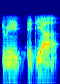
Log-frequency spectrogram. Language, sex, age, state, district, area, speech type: Assamese, male, 60+, Assam, Kamrup Metropolitan, urban, conversation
